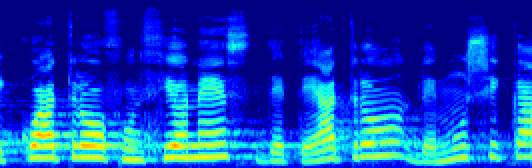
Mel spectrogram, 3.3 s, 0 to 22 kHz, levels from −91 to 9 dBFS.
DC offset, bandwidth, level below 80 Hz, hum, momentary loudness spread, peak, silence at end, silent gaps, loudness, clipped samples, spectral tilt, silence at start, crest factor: under 0.1%; 14 kHz; -86 dBFS; none; 14 LU; -12 dBFS; 0 s; none; -30 LUFS; under 0.1%; -5 dB/octave; 0 s; 18 dB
